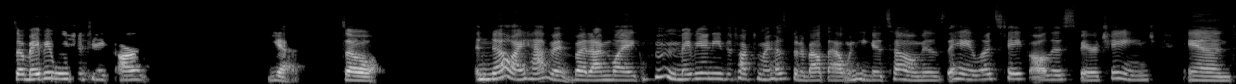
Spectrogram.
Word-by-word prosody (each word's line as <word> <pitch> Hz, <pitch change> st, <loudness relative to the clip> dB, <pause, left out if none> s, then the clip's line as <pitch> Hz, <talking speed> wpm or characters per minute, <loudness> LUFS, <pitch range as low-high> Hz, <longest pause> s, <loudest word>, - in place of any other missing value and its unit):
So 240 Hz, -, +5 dB
maybe 245 Hz, +5 st, +5 dB
we 255 Hz, -1 st, +2 dB
should 250 Hz, -1 st, -9 dB
take 220 Hz, -1 st, -5 dB
our 210 Hz, +1 st, +8 dB, 1.3 s
Yeah, -, -, +2 dB, 0.5 s
so 190 Hz, -4 st, +7 dB, 1.0 s
no, 240 Hz, +3 st, +3 dB
I 230 Hz, 0 st, +4 dB
haven't, 250 Hz, -5 st, -1 dB
but 210 Hz, -2 st, +3 dB
I'm 200 Hz, +1 st, +2 dB
like, 200 Hz, -1 st, -1 dB, 0.2 s
"Hmm, 330 Hz, -9 st, -1 dB
maybe 245 Hz, +3 st, 0 dB
I -, -, 0 dB
need 260 Hz, -1 st, -3 dB
to 240 Hz, -, -11 dB
talk 245 Hz, +1 st, -3 dB
to 255 Hz, -, -9 dB
my 220 Hz, -1 st, -4 dB
husband 255 Hz, -3 st, -5 dB
about 190 Hz, 0 st, -1 dB
that 185 Hz, 0 st, -2 dB
when 220 Hz, -, -5 dB
he 245 Hz, -, -5 dB
gets 200 Hz, -1 st, -7 dB
home" 215 Hz, -5 st, -2 dB
is, 190 Hz, 0 st, -7 dB
"Hey, 245 Hz, -4 st, -1 dB
let's 235 Hz, +2 st, -6 dB
take 255 Hz, -1 st, -2 dB
all -, -, -1 dB
this 215 Hz, +1 st, -7 dB
spare 190 Hz, -3 st, -3 dB
change 215 Hz, -2 st, -6 dB, 0.3 s
and 185 Hz, -2 st, -1 dB
225 Hz, 185 wpm, -23 LUFS, 200-250 Hz, 1.3 s, our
